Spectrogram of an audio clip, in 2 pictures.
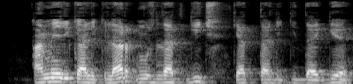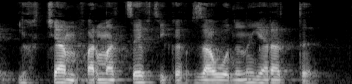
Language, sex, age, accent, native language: Uzbek, male, 35+, Toshkent shahri, Uzbek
